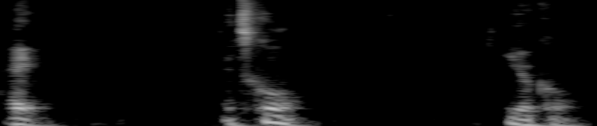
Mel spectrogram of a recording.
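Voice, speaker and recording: A man's voice: takes it slowly, a little mellow, natural voice. A man playing an easygoing, teasing young man at a comedy screenplay read, laid-back in manner. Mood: relaxed, teasing.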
